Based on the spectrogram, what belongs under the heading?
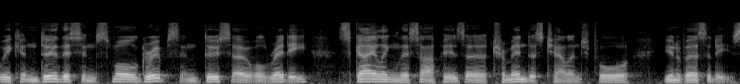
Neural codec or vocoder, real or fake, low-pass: none; real; 7.2 kHz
